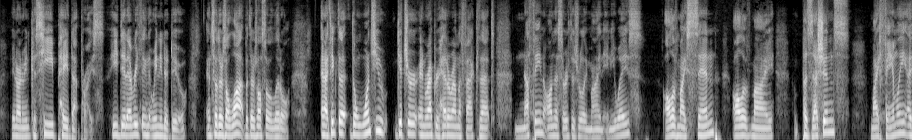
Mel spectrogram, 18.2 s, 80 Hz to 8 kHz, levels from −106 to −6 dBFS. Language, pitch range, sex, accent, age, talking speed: English, 140-160 Hz, male, American, 30-49, 210 wpm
